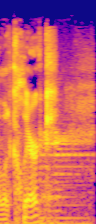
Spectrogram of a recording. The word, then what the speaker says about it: Leclerc: named charles uh le clerico i can't ever pronounce the clerk yeah leclerc he is the most handsome person i've ever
